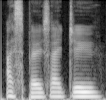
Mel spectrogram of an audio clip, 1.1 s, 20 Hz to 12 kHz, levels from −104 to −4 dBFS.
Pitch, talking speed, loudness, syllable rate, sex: 145 Hz, 225 wpm, -14 LUFS, 6.6 syllables/s, female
